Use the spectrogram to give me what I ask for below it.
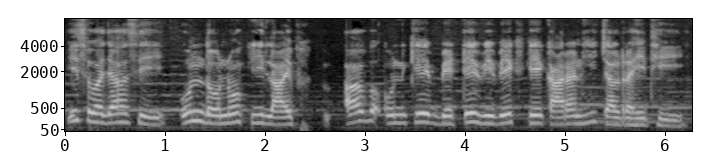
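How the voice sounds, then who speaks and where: A man narrating a scripted moral story in a calm, measured way. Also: on the high side, soft background music.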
